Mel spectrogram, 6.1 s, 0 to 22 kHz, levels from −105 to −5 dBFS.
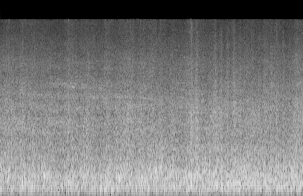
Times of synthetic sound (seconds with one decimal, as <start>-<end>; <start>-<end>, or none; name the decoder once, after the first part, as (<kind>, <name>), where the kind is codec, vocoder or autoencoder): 1.3-2.7 (vocoder, BigVGAN v2)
